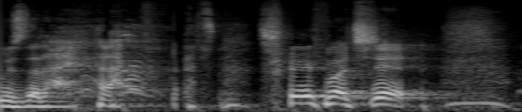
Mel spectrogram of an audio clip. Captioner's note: chuckles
